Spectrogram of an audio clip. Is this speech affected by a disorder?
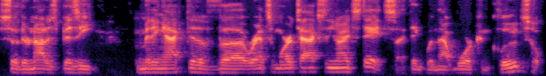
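No.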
